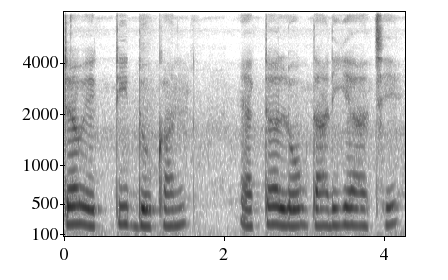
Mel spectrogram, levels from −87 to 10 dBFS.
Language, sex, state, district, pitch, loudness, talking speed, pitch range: Bengali, female, West Bengal, Cooch Behar, 220 Hz, -17 LUFS, 100 wpm, 215-235 Hz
